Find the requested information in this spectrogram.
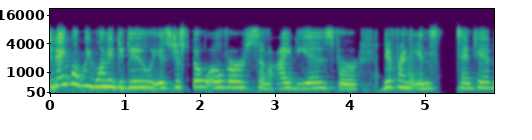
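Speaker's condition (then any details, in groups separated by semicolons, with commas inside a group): No condition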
